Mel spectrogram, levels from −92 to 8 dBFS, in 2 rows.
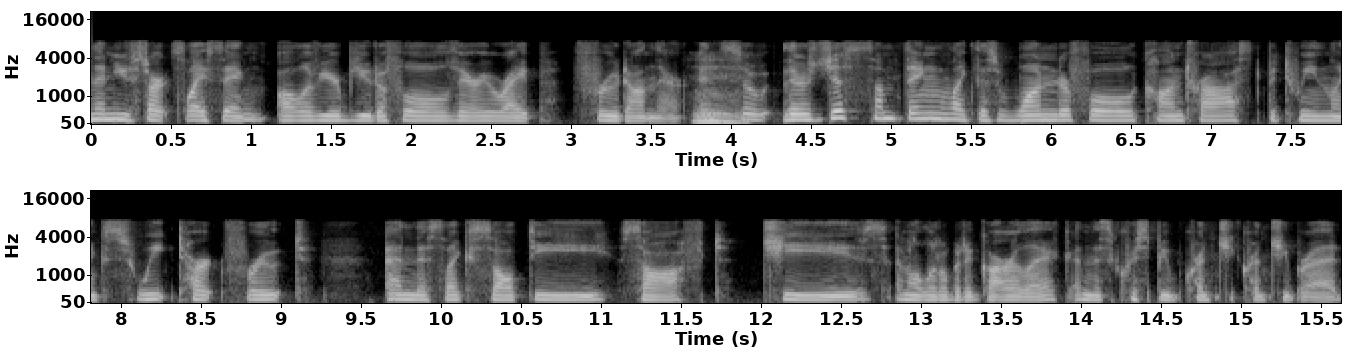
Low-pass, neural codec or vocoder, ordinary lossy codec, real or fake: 7.2 kHz; vocoder, 44.1 kHz, 128 mel bands every 256 samples, BigVGAN v2; Opus, 64 kbps; fake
